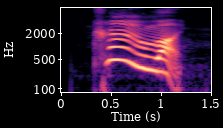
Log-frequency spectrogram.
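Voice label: "hedgehog", Mandarin; ci4wei5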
